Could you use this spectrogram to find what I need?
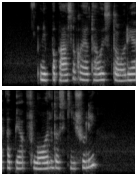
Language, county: Lithuanian, Panevėžys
